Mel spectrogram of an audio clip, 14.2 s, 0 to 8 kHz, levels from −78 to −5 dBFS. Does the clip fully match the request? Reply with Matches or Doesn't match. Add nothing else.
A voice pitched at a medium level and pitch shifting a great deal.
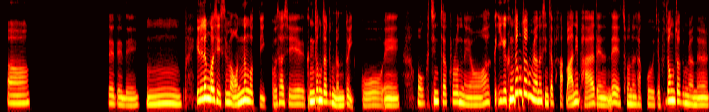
Matches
